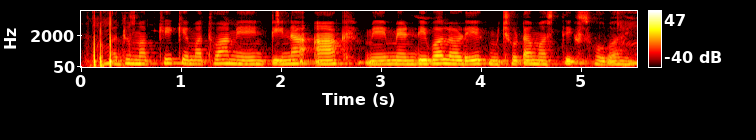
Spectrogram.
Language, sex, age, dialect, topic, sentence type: Magahi, male, 18-24, Western, agriculture, statement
